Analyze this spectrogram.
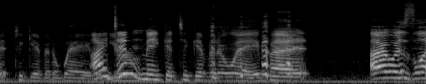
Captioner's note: laughs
